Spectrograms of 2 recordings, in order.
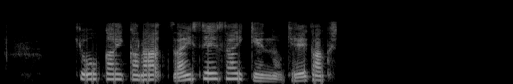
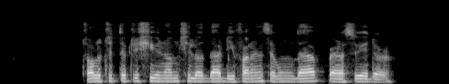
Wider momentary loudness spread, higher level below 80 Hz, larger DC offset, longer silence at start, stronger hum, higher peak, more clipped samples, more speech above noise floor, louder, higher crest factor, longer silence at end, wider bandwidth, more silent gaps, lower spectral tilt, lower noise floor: about the same, 6 LU vs 6 LU; second, -66 dBFS vs -58 dBFS; neither; about the same, 0.8 s vs 0.85 s; neither; second, -12 dBFS vs 0 dBFS; neither; second, 30 dB vs 65 dB; second, -31 LUFS vs -17 LUFS; first, 22 dB vs 16 dB; first, 1.75 s vs 0.55 s; about the same, 8 kHz vs 7.6 kHz; neither; second, -3.5 dB/octave vs -7 dB/octave; second, -60 dBFS vs -81 dBFS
